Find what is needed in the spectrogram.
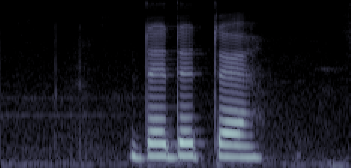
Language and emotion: Russian, neutral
